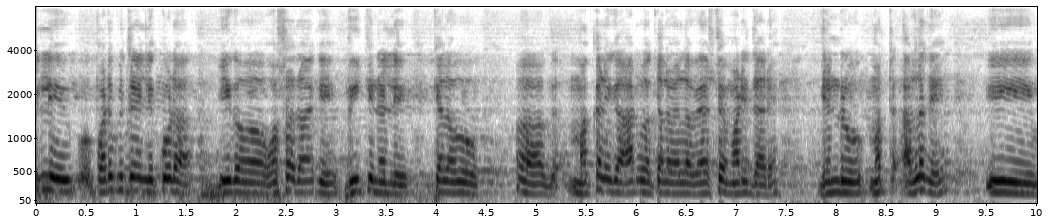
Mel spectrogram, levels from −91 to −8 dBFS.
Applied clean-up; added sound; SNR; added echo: none; none; none; reverberation time 2.5 s.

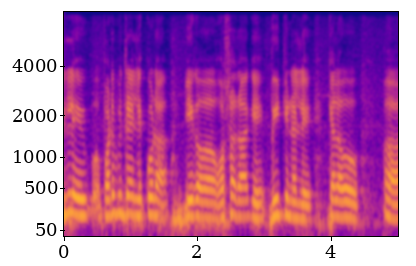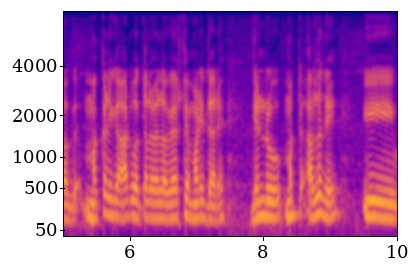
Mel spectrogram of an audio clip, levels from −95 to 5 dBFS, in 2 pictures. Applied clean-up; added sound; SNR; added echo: none; none; none; none.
